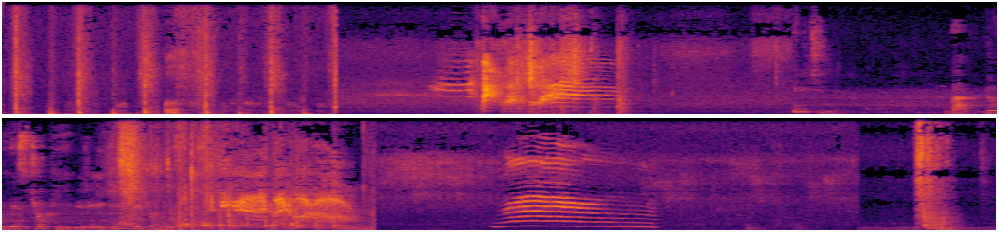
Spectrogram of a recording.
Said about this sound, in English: Bear, let him out the basket. Who does that? Look at the poor cat.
